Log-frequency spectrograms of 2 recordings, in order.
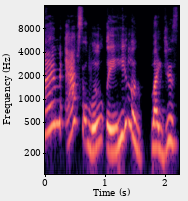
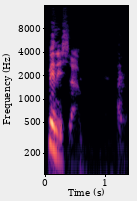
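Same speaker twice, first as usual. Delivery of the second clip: villain catchphrase; 6 semitones lower, 6 dB quieter, much slower than usual. Pretend.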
